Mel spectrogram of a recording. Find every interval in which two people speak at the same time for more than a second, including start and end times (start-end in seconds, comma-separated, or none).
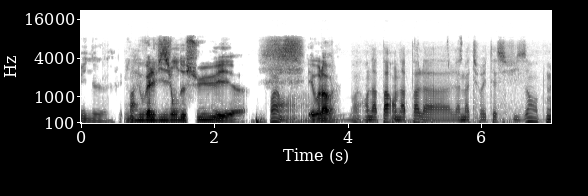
none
